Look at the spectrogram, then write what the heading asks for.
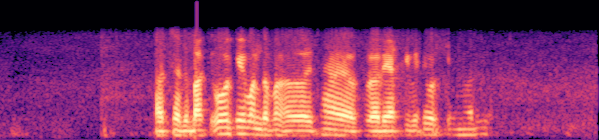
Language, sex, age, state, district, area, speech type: Dogri, male, 18-30, Jammu and Kashmir, Reasi, rural, conversation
